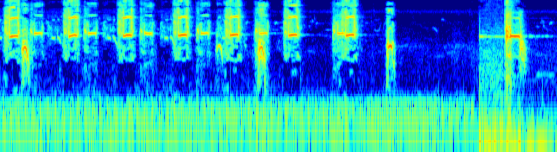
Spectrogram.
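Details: Calling wild grey francolin: rapid, raspy, ringing notes repeated nearly twice a second, the sequence breaking off, then one sharp louder note after a short gap.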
